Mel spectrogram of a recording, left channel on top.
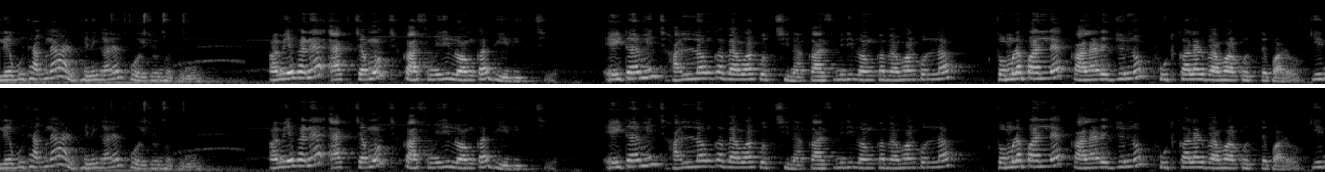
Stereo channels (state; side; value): quieter; right; 4.7 dB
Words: লেবু থাকলে আর ভিনিগারের প্রয়োজন হতো না। আমি এখানে 1 চামচ কাশ্মীরি লঙ্কা দিয়ে দিচ্ছি। এইটা আমি ঝাল লঙ্কা ব্যবহার করছি না, কাশ্মীরি লঙ্কা ব্যবহার করলাম। তোমরা পারলে কালারের জন্য ফুড কালার ব্যবহার করতে পারো,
